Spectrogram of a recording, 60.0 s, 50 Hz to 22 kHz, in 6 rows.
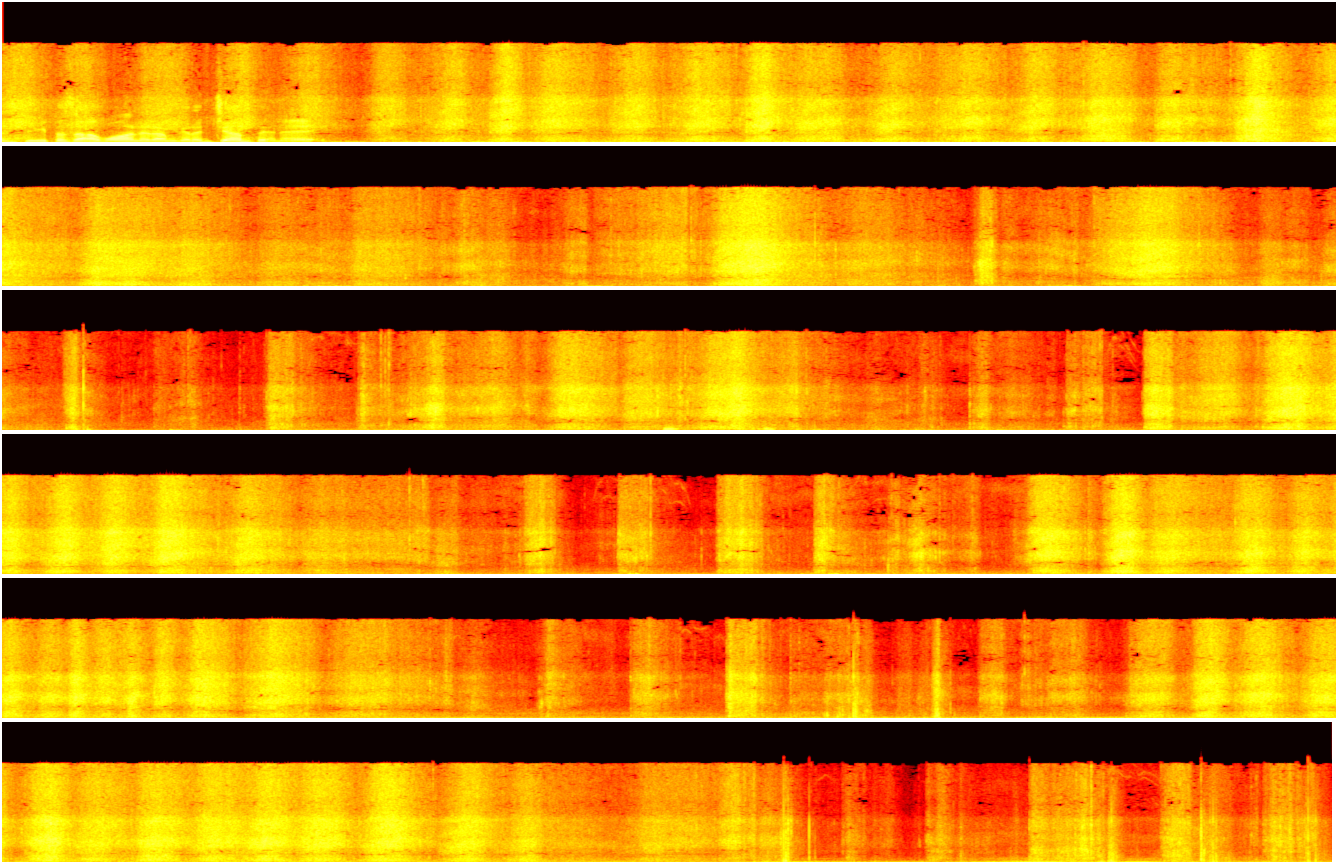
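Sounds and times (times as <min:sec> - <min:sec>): dry leaves rustling and crunching: 0:00.0 - 1:00.0
footsteps in leaves: 0:00.0 - 1:00.0.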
